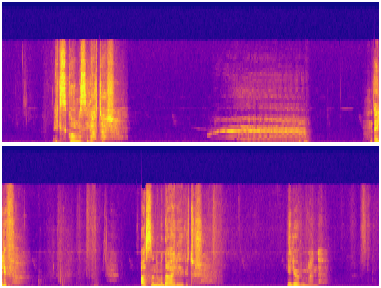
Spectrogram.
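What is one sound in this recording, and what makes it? A woman speaks calmly and quietly.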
